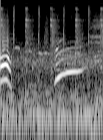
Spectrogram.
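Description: A woman calling out in drawn-out, sliding words of encouragement: a short arching call at the start and a longer rising, held call just past a second in, over a steady low rumble of wind on the microphone.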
